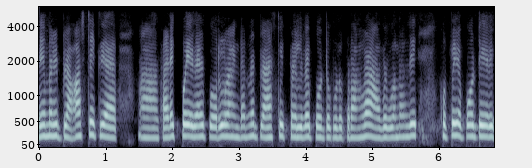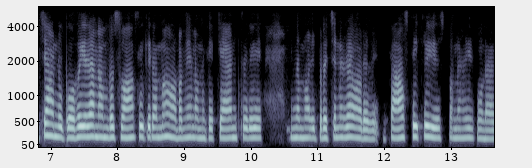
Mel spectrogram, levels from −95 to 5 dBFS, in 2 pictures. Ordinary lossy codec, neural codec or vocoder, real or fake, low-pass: none; codec, 16 kHz, 1 kbps, FreqCodec, larger model; fake; 5.4 kHz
